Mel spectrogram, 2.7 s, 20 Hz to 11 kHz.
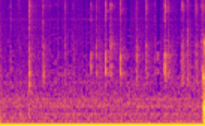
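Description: Fingers type a Linux command on a computer keyboard while practising RHEL8 basics, a steady run of light, close key clicks over a low constant hum, ending in a slightly louder keystroke.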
